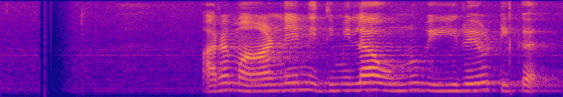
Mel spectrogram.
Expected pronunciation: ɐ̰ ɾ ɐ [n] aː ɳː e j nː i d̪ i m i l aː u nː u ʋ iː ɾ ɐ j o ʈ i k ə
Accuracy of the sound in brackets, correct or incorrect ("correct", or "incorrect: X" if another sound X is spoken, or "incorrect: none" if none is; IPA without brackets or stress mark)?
incorrect: m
